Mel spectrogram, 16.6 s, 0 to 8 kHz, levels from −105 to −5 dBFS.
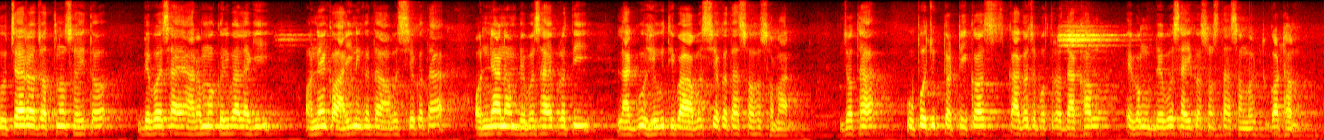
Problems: background sounds at intervals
